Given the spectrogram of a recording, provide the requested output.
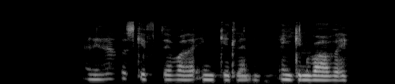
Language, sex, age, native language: Icelandic, female, 15, Icelandic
